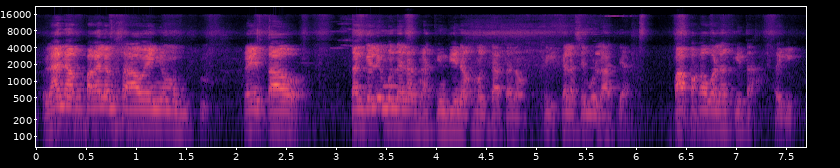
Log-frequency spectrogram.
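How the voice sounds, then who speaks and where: A man's voice: a little high, little pitch movement, quick pace, fairly bright tone. A man from the Philippines working as a folk healer, questioning and giving firm orders during a healing session. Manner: commanding, questions and orders repeatedly. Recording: echoey room with faint ambient noise.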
